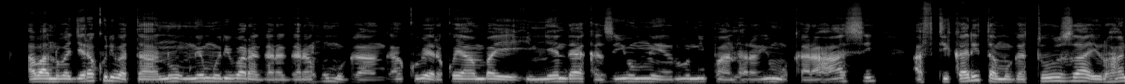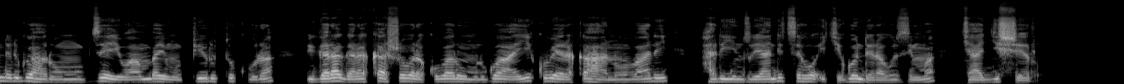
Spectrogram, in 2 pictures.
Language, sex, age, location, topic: Kinyarwanda, male, 18-24, Kigali, health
